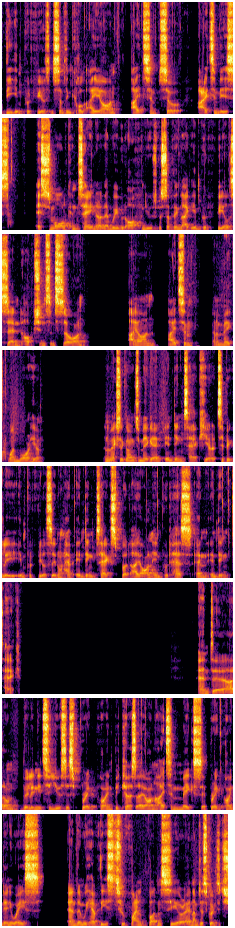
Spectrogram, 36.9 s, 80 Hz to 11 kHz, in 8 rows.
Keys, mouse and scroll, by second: 0.0-4.9 typing, 6.4-9.0 drag, 9.1 click, 10.5-13.8 typing, 13.9 Return, 15.4 click, 16.1 shift+,, 16.6 shift+/, 19.9-22.2 drag, 22.9 click, 23.4 <, 24.2 shift+/, 25.6 click, 26.9-28.1 drag, 29.0 BackSpace, 29.4 BackSpace, 30.3 click, 32.0 click, 33.8 click, 35.2 Left, 35.5-36.6 typing.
